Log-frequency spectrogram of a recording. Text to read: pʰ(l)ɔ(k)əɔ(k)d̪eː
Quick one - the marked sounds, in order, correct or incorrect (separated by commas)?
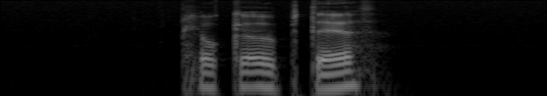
correct, correct, incorrect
